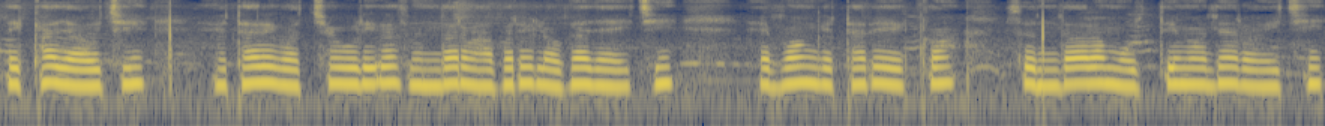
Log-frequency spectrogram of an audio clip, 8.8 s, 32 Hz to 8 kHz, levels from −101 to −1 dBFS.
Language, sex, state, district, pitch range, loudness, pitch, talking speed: Odia, female, Odisha, Khordha, 195-215 Hz, -19 LUFS, 205 Hz, 95 wpm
